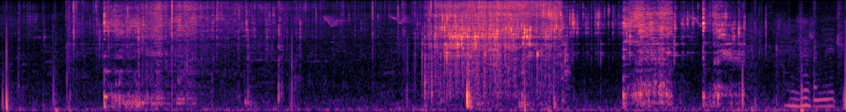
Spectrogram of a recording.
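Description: Small puti fish frying in oil in a home kitchen, with soft sizzling under repeated scraping and stirring of a utensil against the pan, close and moderately loud.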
